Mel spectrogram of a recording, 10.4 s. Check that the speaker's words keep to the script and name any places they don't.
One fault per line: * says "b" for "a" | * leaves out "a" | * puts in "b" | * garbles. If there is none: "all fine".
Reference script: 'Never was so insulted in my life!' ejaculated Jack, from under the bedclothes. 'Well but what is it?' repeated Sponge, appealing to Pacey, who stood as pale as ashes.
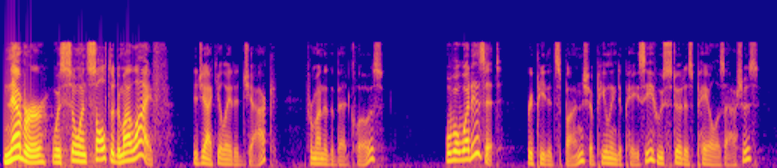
all fine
